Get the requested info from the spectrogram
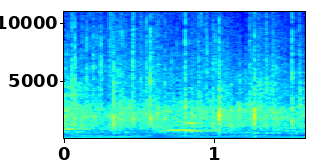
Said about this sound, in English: Don't clap hands because you feel like clapping hands. You clap because you are a Jesus lover.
